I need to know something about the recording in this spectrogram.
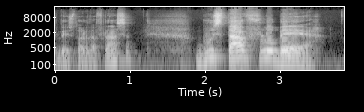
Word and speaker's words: Flaubert: Gustave Flaubert, não pronuncia o T, Flo, né? A U da O. Gustave, né? Tem esse E aqui, o V vai ficar mudo aqui, sem o E. Gustave Flaubert.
